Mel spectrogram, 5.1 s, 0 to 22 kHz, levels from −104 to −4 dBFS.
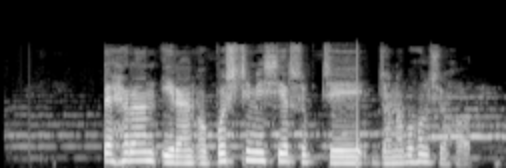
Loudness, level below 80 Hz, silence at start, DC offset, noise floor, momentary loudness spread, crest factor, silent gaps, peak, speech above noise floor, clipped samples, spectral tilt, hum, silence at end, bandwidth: -17 LUFS; -54 dBFS; 1.05 s; under 0.1%; -49 dBFS; 10 LU; 16 dB; none; -2 dBFS; 32 dB; under 0.1%; -6 dB/octave; none; 0 s; 7.6 kHz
